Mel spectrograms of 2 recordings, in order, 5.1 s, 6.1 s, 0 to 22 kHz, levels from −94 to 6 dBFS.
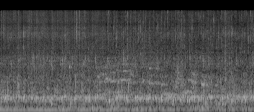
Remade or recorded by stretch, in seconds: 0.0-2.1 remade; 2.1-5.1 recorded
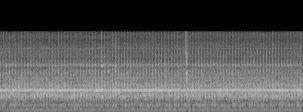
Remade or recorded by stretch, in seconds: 0.0-2.2 remade; 2.2-3.3 recorded; 3.3-3.8 remade; 3.8-6.1 recorded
